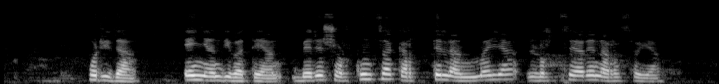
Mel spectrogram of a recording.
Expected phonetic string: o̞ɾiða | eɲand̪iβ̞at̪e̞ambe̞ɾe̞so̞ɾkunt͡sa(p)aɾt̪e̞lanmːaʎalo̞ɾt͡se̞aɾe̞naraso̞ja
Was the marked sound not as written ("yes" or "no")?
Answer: yes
